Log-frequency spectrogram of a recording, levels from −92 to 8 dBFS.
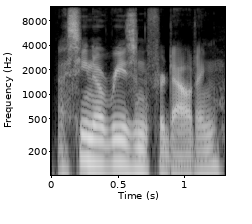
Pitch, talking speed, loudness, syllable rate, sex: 110 Hz, 275 wpm, -15 LUFS, 6.6 syllables/s, male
